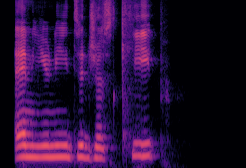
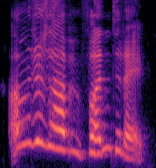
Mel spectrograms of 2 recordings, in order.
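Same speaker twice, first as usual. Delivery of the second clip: high, louder and playful; 8 semitones higher, 4 dB louder than usual. Real, not acted. Playing with her voice on the podcast, lifted high. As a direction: lift it up brightly, playing around. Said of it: "I'm playing around".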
